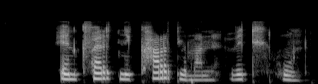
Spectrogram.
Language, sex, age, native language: Icelandic, female, 9, Icelandic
